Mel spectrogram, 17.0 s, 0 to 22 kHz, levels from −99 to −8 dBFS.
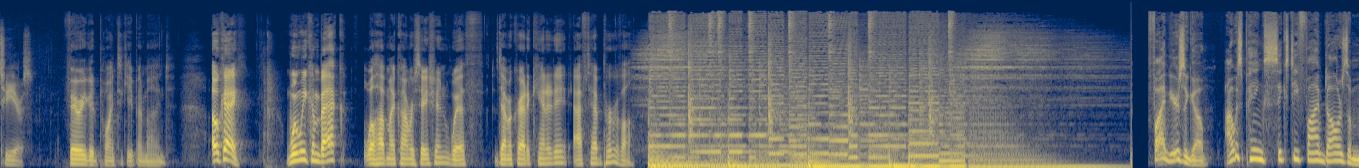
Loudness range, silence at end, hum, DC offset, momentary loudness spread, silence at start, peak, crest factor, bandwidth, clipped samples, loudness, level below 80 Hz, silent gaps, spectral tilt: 7 LU; 0 s; none; under 0.1%; 16 LU; 0 s; 0 dBFS; 20 dB; 17 kHz; under 0.1%; -22 LUFS; -26 dBFS; 14.14-14.34 s; -5 dB/octave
